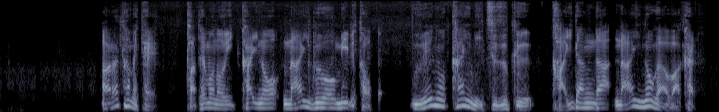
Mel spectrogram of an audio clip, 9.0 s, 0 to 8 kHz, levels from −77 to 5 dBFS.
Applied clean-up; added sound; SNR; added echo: neural mask model Resemble Enhance denoiser.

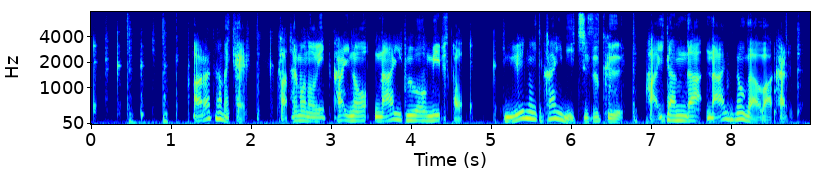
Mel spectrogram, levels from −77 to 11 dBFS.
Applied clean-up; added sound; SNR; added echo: neural diffusion model UNIVERSE++.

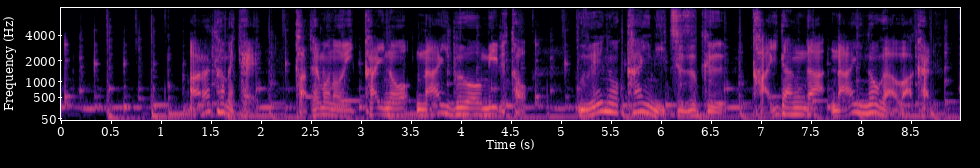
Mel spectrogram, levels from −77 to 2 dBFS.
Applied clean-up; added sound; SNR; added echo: none; none; none; none.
